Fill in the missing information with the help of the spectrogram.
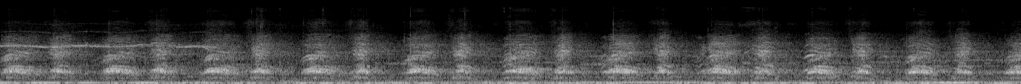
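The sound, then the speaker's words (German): A large festival crowd chants "Brötchen" in unison, a rhythmic, repeated shout roughly every second, over a steady roar of cheering and loud low rumble throughout. “Diese Dynamik auf Festivals.”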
